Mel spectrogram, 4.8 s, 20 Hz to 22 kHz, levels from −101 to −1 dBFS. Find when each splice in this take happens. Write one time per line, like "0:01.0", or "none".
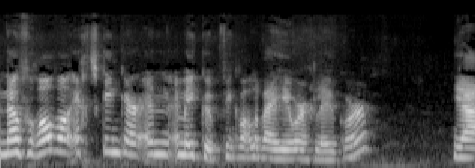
none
